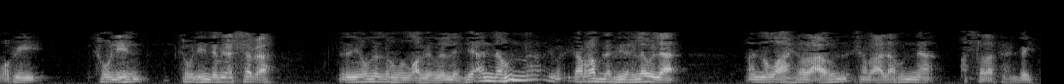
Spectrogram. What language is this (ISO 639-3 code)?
ara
